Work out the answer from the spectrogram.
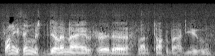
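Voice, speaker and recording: Smirking outlaw gunman, very low husky voice, slow mocking drawl. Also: big pitch swings, fairly bright tone, highs cut off, exaggerated voice. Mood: taunting. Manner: smooth, taunting, drawling. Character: cocky smirking male gunslinger, menacing. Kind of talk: 1950s radio drama acting.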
